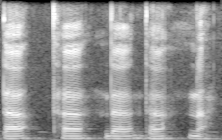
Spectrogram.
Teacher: दंतीय व्यंजन वर्णों के उच्चारण में जीभ का अगला भाग ऊपर के दांतों को स्पर्श करे, जैसे ता, थ, द, ध, न, यह दंतीय व्यंजन होते हैं।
